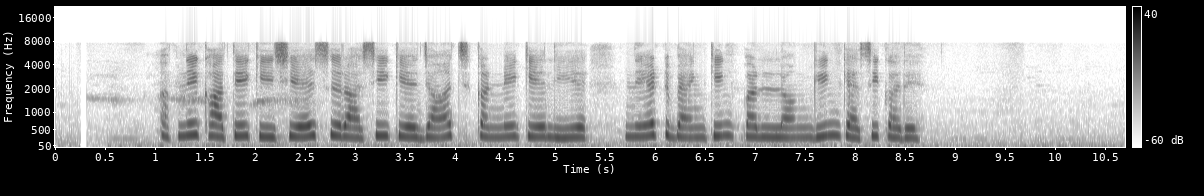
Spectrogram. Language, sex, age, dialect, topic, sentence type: Hindi, female, 18-24, Marwari Dhudhari, banking, question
